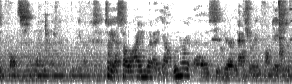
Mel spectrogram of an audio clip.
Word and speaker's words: Boender: Jaap Boender. How do you pronounce your name? Boender. And you don't pronounce the D, huh? Boender. Boender. I don't. You're supposed to. You don't, so Boender. Boender.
